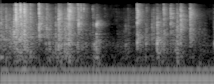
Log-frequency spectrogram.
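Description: Plastic snack bag of bagel chips crinkling as it is handled and turned over in the hands: a rapid, irregular crackle.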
